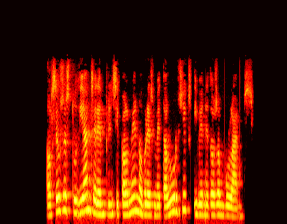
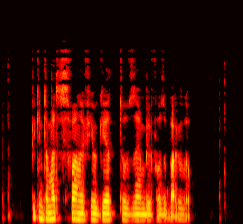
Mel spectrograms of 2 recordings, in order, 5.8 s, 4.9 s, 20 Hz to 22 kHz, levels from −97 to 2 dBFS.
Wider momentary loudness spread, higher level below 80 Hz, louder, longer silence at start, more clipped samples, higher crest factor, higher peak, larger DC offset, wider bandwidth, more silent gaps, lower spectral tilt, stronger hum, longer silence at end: about the same, 7 LU vs 9 LU; about the same, -66 dBFS vs -66 dBFS; first, -21 LUFS vs -31 LUFS; first, 0.9 s vs 0.15 s; neither; about the same, 16 dB vs 18 dB; first, -4 dBFS vs -12 dBFS; neither; second, 7.6 kHz vs 9.2 kHz; second, 3.83-3.87 s vs 0.49-0.59 s; second, -5 dB/octave vs -6.5 dB/octave; neither; second, 0.75 s vs 1.1 s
